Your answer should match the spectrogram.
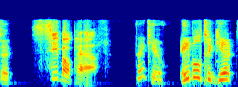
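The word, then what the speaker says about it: Cibopath: Tony Chu is I can't even pronounce it. Sebopath.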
